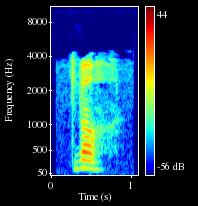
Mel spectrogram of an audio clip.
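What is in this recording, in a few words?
"wach", Alsatian; peche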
